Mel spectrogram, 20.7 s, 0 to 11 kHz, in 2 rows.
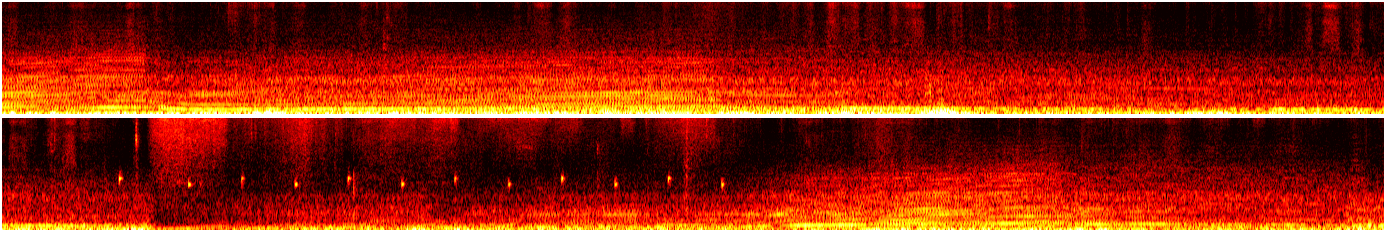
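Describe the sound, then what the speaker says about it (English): A 2025 Kia K4 GT-Line turbo in sport mode accelerating hard from a stop, with the engine note rising loud and steady through the gears, dipping at a shift midway, then climbing again, heard from inside the cabin. "I have it in sport mode, so now going from a stop."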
